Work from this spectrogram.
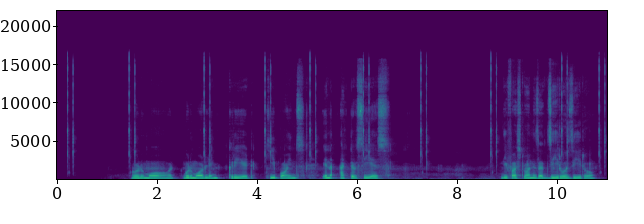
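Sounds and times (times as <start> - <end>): computer mouse clicking: 0.2 - 0.4, 2.9 - 3.2, 5.0 - 5.3, 6.1 - 7.8, 8.6 - 11.0.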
